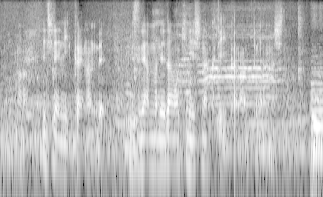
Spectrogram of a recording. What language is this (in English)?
Japanese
